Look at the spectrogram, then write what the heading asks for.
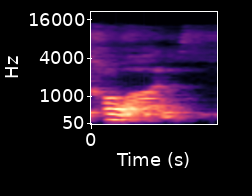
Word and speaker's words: koan: So in Japanese it's koan, K-O-A-N, but in Korean it's kongan, K-O-N-G-A-N. Same thing.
